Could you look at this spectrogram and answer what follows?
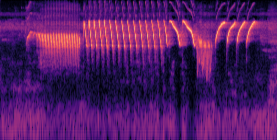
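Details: Canary song used as a tutor recording for training birds: a sustained buzzy trill, then a fast run of rapid descending whistled notes, followed by swooping downward slurs and a few looping rising-falling whistles, all high-pitched and loud.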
